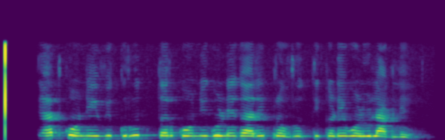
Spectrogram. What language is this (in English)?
Marathi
